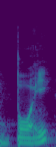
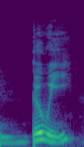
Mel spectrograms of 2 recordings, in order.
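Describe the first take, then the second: First: It is said exactly like the word 'boy'. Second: It is said with an American pronunciation. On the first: "I would just say boy" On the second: "as Americans would say"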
